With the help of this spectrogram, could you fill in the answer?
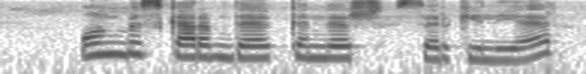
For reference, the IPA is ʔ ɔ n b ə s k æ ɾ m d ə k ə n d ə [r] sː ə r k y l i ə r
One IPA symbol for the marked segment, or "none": r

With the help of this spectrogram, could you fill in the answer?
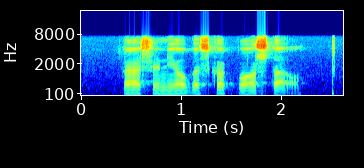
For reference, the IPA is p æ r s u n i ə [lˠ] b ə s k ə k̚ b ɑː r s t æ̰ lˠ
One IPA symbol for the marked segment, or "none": lˠ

